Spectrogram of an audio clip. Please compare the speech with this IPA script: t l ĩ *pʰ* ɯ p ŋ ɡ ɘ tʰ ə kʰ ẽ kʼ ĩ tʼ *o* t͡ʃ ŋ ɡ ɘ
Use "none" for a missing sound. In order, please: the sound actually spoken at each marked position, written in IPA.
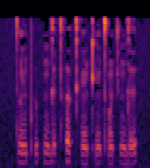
pʼ, õ

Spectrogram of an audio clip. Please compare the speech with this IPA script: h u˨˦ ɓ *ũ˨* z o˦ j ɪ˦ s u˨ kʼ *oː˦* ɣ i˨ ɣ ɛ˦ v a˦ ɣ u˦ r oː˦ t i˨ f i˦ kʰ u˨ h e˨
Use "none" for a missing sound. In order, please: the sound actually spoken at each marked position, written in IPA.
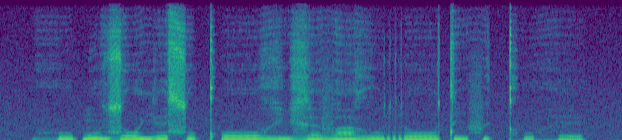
ũ˨, oː˦

